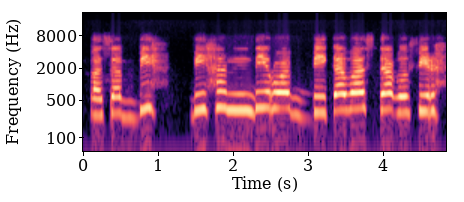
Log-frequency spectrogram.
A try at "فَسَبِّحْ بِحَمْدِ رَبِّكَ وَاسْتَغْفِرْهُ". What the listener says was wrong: Okay, now don't pause after fasabbih, okay? Fasabbih bihamdi. Don't pause.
